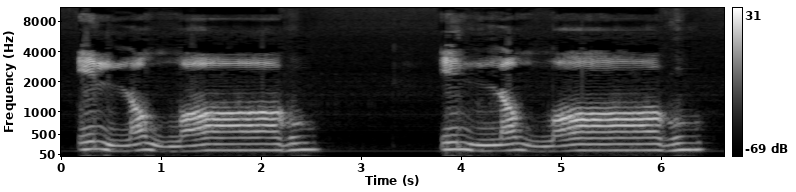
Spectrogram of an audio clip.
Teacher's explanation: اللہ کے نام کے اندر جو لام ہے اس کو موٹا پڑھیں گے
